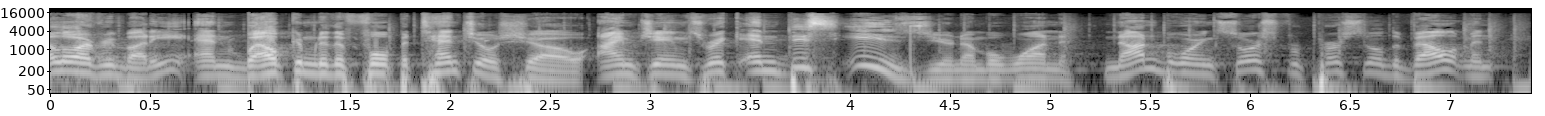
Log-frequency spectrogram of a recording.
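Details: Adult man speaking, light background music; ordinary speech.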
